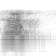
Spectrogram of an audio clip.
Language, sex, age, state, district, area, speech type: Odia, female, 30-45, Odisha, Sambalpur, rural, conversation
